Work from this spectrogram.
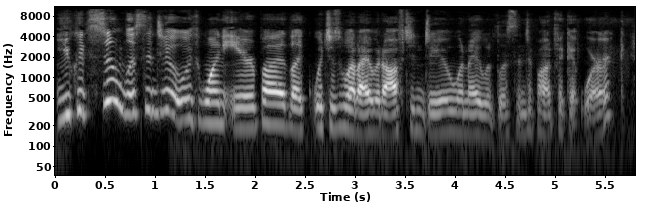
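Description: A woman with a slightly low voice chats as a podcast co-host. She offers recommendations in a casual, conversational style, and the sound is dry, without echo. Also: brisk, dark tone, dull audio. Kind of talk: casual chat, giving recommendations.

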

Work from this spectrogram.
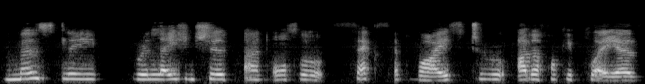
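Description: A woman's voice: fairly high pitch, level tone, takes it slowly, darkish tone, slightly rough. A woman chatting casually on a podcast panel, enthusiastically recommending a favourite, on slightly dull audio.

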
